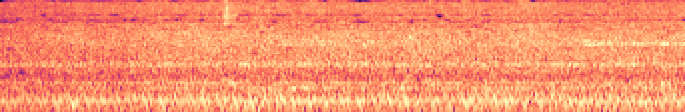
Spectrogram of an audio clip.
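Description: A steady mechanical hum holding several even tones, at a constant moderate level.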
